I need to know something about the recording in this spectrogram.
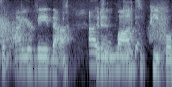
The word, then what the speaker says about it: Ayurveda: imagine am i pronouncing it right yes I pronounce an Ayurveda a lot of people say I are V dot here okay perfect so dr.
